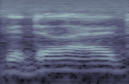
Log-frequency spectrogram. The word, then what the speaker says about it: Goddard: Since Goddard was an American, it would be pronounced Goddard, wouldn't it?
